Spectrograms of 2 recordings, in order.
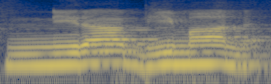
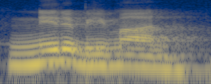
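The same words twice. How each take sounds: First: निराभिमान said slowly with a full "aa" after r, the incorrect version; teacher drags out निराभिमान as the form to avoid; wrong form shown. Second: निर्भिमान with a short clipped "nir" straight into "bhi"; correct form shown. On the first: Teacher showing students the misspelt word, slow and deliberate. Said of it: "निराभिमान नहीं होता है". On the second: Teacher giving students the correct form, falling finality. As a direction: say निर्भिमान as the right answer, ending in a falling tone. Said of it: "वो होता है निर्भिमान". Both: Shown as a demonstration.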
